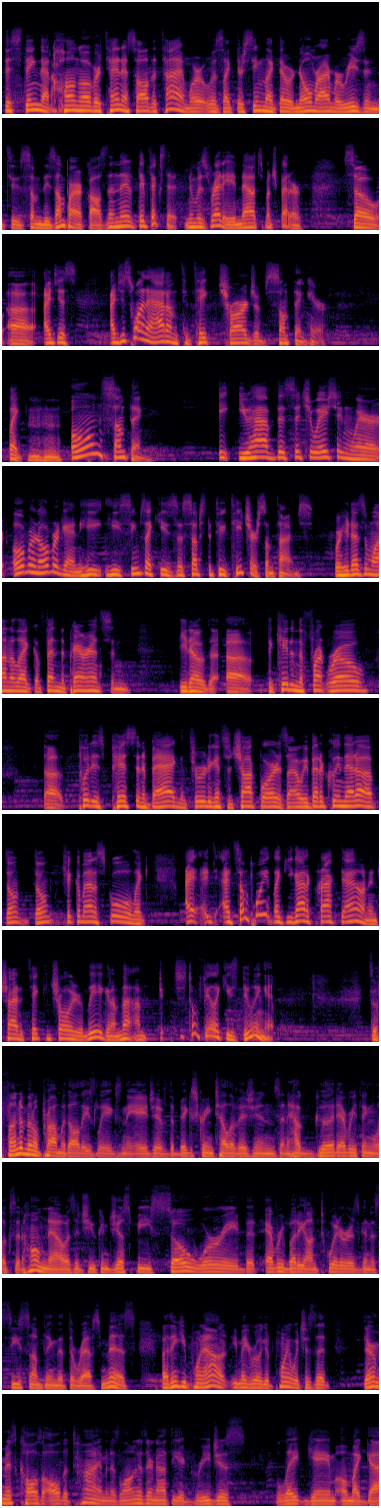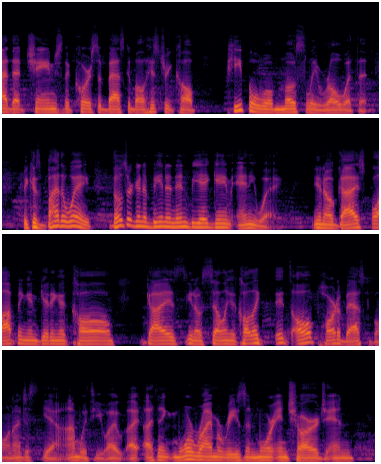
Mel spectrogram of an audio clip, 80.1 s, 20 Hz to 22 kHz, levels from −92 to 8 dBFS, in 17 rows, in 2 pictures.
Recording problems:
muffled; slightly; fading above 2.5 kHz
background chatter; faint; throughout; 2 voices, 30 dB below the speech

